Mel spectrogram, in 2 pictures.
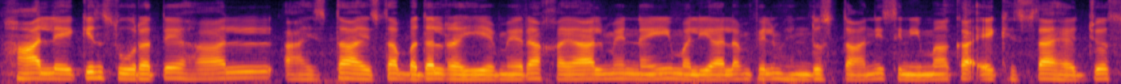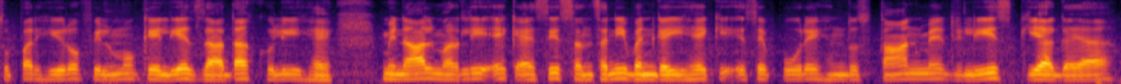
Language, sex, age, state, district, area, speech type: Urdu, male, 18-30, Uttar Pradesh, Saharanpur, urban, read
